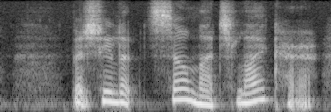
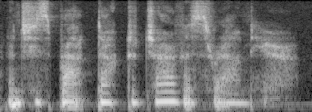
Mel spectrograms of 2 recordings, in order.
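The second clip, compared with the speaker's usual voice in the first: urgent breathy hiss; hissed whisper; 2 semitones higher, 4 dB quieter than usual. Acted. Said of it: "I hissed".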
